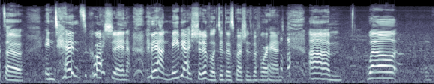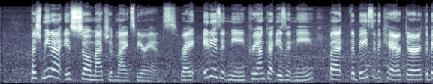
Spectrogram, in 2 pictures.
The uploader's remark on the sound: at New York City Comic Con 2017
